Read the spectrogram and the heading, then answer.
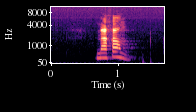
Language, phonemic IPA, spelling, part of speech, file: Tamil, /nɐɡɐm/, நகம், noun, Ta-நகம்.ogg
- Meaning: 1. fingernail, toenail 2. claw, talon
